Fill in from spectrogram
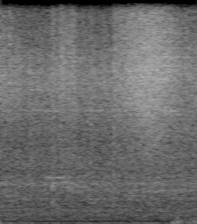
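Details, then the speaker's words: Cooler mini fan motor after repair: it made loud grinding at high speed and slowed down because the bushes were worn out; bushes replaced, now runs smoothly with a steady low hum and airy hiss, no noise. "देखिए कोई भी आवाज इसमें नहीं है"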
